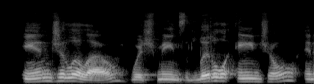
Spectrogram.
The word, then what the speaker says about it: Angelillo: name for me so i say it right angelilo which means little angel in italian that's how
